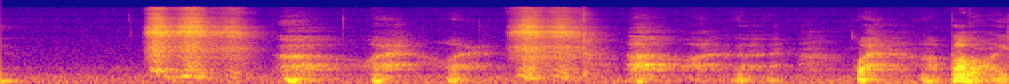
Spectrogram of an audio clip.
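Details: A man gives two loud sneezes, each preceded by a sharp indrawn gasp, amid talking in French in a room.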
